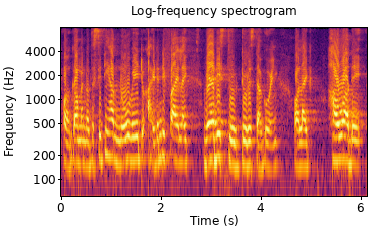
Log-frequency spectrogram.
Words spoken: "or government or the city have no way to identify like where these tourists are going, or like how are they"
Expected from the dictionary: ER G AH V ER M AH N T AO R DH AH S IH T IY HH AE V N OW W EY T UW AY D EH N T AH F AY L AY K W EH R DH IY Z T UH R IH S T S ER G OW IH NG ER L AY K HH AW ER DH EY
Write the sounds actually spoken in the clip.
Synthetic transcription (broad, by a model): G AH V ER M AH N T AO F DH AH S IH T IY HH AE V N OW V EY T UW AY D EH N T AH F AY L AY K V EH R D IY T T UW R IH S T S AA G OW IH NG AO L AY K HH AW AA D EY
